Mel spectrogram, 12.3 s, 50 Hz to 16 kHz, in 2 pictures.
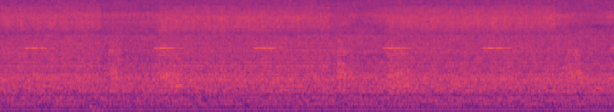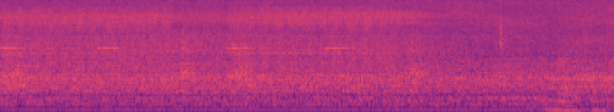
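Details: Fractional CO2 dot therapy laser resurfacing of an adult woman's hands and knuckles for sun damage, rough skin and pigmentation: steady machine hum and fan noise with faint repeating beeps.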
